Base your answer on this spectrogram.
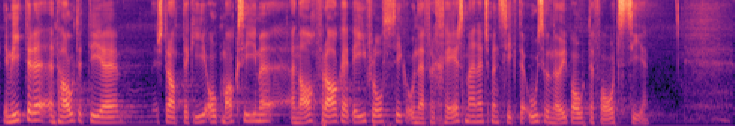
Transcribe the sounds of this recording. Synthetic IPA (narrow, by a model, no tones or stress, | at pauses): ɪmvitəɾəɛnthɑltət̚d̥iə | ʃtrɑt̪ɛɡiːɔwpmɑksiːməənɑːχfrɑːɡ̥əb̥eiːflʊsɪɡʊ̰ndəfəɾχeːɾsmænət͡ʃməntsikt̪əʔuːsʊnœʏbɔwtəfɔːɾt͡st͡siːə̰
